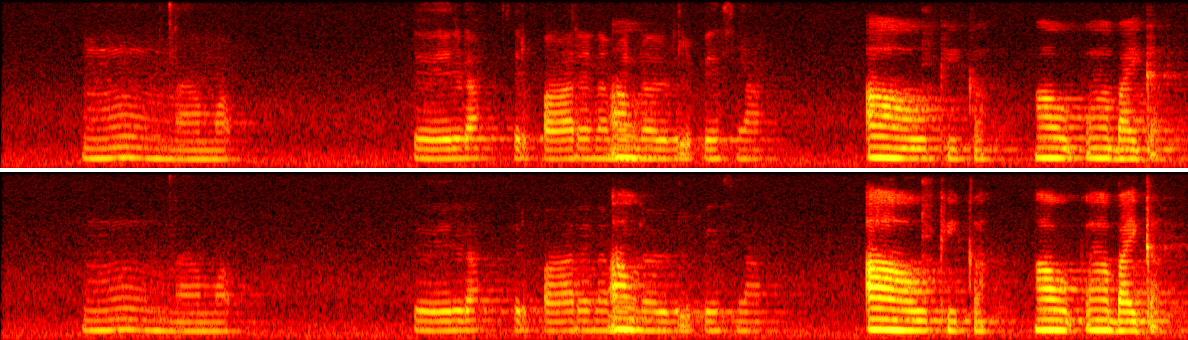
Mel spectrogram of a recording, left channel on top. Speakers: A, on the left; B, on the right.
A: ம் ஆமா பேயிரு டா செர் பாரு நம்ம
B: ஆ
A: இன்னொரு இதுல பேசுலா
B: ஆ ஓகே கா ஆ ஓக் ஆ பாய்க்கா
